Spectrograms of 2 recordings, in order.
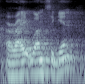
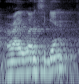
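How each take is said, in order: Both takes have the same delivery.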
